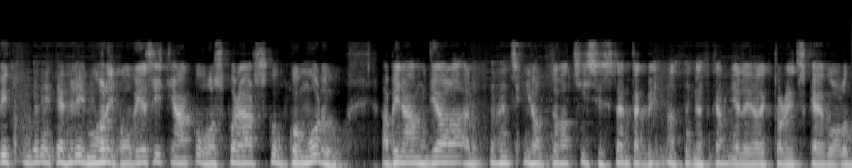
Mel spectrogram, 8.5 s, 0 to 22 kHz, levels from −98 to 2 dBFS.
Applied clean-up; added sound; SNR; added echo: neural mask model DeepFilterNet 3.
